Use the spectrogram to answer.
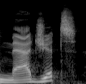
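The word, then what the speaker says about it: Magit: uh it's like the the Emacs plugin for Git is called Mad I think it's supposed to be pronounced Madag. Like it's M A it's M A GI T.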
